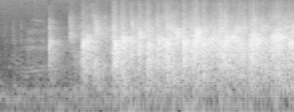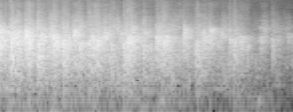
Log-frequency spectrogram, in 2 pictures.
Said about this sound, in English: I think this will get really long if we clap after every poem. I think it'd be best if we hold the class till the end.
